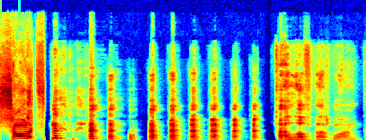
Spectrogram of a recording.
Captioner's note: genuinely cracks-up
